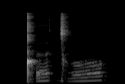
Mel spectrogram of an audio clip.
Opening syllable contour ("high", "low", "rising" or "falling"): rising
